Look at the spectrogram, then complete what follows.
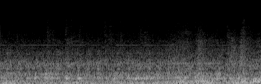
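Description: A train rumbles steadily along the rails, its low continuous roar loud, with faint rhythmic clacking of wheels over track joints and no voices. It is heard on board a train travelling from Padalarang to Kiara Condong at nearly 3 a.m.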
